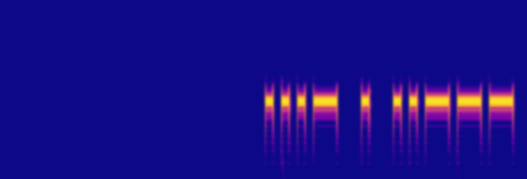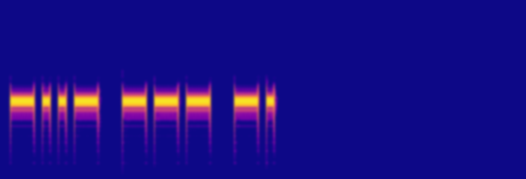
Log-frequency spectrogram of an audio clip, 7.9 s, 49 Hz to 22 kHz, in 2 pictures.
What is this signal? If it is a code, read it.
Morse code, heard as a keyed tone, about 20 wpm, 700 Hz. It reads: VE2XON
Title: DXCC-100 Call Signs - 6 Characters - Repeated 2x - 20wpm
